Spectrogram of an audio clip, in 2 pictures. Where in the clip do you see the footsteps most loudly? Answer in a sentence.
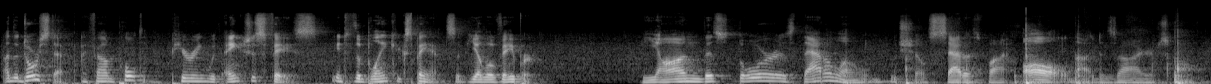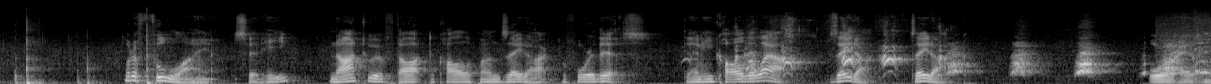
The volume of the footsteps peaks at 12 seconds.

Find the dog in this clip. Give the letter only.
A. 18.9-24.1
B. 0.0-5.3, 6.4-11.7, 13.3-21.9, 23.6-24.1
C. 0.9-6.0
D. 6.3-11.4
A.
